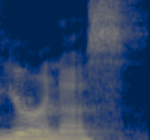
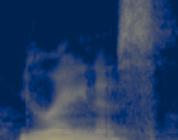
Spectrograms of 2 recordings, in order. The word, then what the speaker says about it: Uranus: Yes, you pronounce it “you’re a nuss” not “your anus.”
